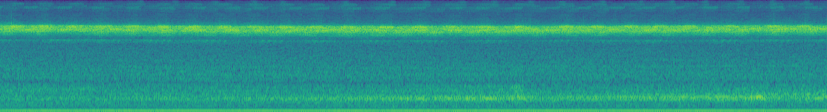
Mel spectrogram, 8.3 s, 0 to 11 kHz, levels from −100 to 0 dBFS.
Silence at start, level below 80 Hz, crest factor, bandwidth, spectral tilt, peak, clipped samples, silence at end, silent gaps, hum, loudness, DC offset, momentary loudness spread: 0 s; -32 dBFS; 14 dB; 11 kHz; -2.5 dB/octave; -2 dBFS; under 0.1%; 0 s; none; none; -12 LUFS; 0.4%; 1 LU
